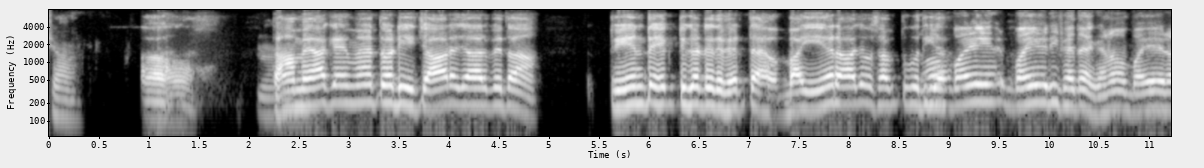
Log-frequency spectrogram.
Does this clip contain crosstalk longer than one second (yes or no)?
no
